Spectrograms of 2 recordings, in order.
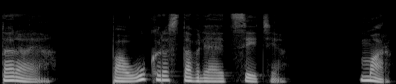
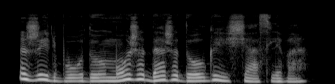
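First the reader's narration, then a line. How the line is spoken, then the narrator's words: Plain. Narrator (Russian): ответила она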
